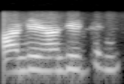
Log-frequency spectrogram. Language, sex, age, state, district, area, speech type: Punjabi, male, 45-60, Punjab, Kapurthala, urban, conversation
